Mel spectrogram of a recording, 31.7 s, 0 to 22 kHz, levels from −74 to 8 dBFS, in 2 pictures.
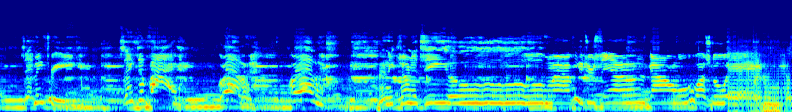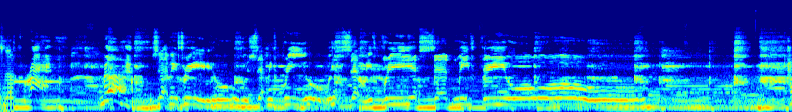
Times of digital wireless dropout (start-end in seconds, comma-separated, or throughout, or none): none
